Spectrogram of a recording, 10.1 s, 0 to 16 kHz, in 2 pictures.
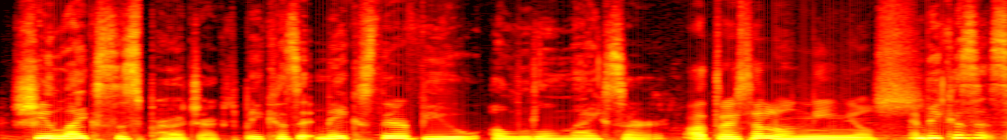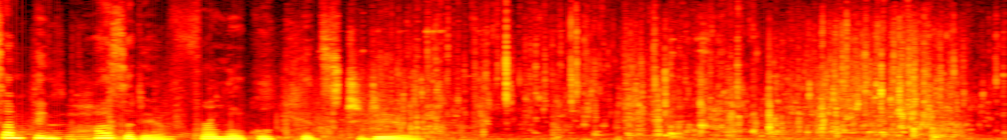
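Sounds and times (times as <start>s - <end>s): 
speech: 0.1s - 7.4s
running water trickling as kids rinse paintbrushes: 6.4s - 10.0s.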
